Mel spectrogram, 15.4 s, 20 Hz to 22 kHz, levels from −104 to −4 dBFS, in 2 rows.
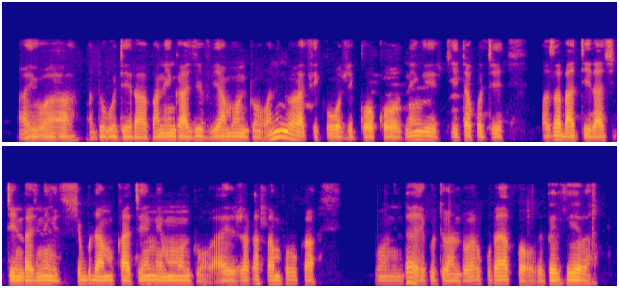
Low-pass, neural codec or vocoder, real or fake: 7.2 kHz; vocoder, 22.05 kHz, 80 mel bands, Vocos; fake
